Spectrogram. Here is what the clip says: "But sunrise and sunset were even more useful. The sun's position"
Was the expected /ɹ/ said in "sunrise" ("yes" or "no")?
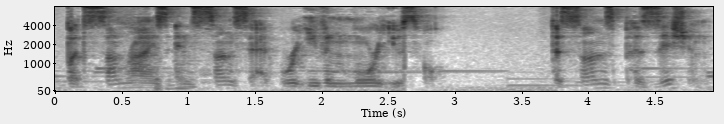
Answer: yes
